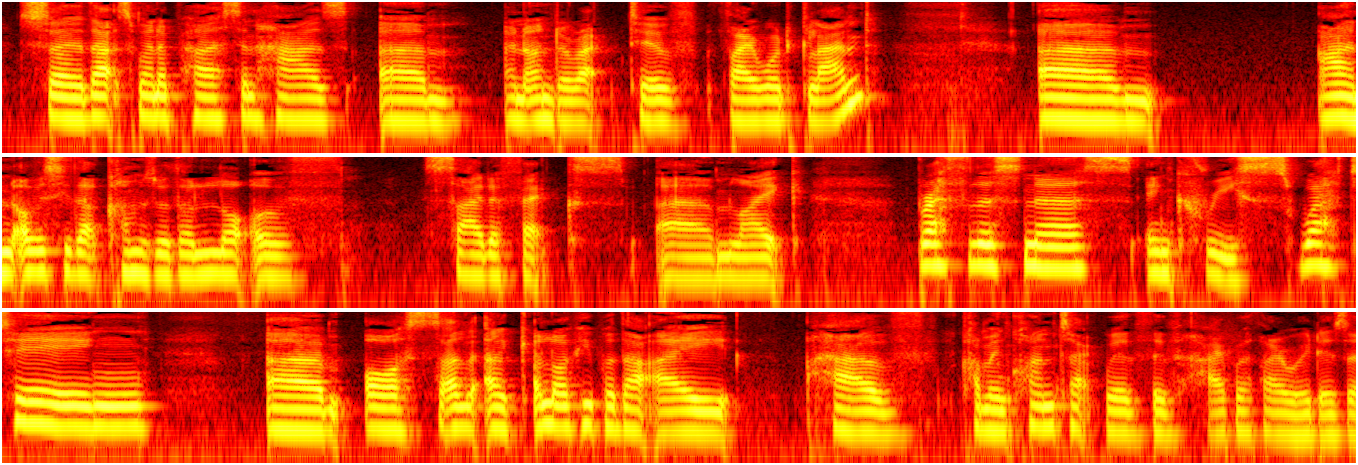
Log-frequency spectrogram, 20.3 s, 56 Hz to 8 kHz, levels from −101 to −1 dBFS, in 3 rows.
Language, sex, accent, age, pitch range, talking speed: English, female, British, 20-39, 155-185 Hz, 130 wpm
